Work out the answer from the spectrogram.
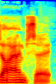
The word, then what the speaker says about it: ahimsa: Etymologically, the word ahimsa, in Sanskrit, literally means Why not pronounce it ahimsa? Ahimsa, ahimsa. ahimsa, Not Haimsa. Ahimsa.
